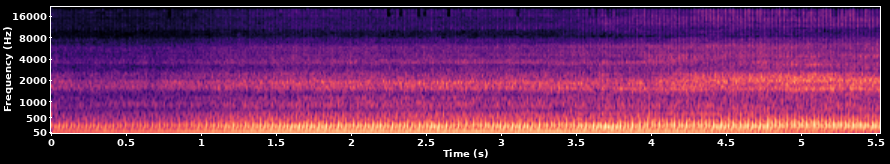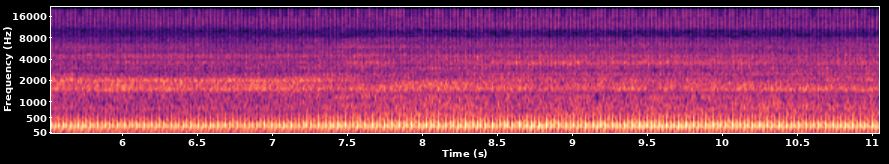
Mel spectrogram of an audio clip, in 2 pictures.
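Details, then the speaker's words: New Predator 2000 inverter generator, first start with a little fuel and an automatic choke. It catches and settles into a smooth, even, moderately loud drone with no knocks or rattles; normal running. "there it is not very quiet not very loud that's pretty nice"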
